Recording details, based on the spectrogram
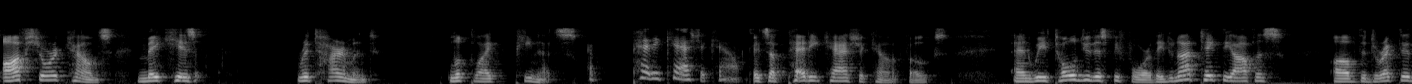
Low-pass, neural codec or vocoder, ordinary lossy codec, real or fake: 5.4 kHz; none; Opus, 24 kbps; real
